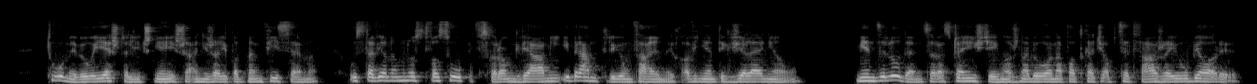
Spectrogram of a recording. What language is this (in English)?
Polish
